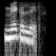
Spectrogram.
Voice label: "megalith", Indian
